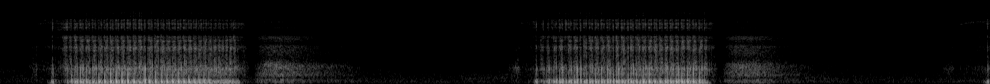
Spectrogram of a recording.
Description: This is a 5 1/2 minute clip of snoring.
